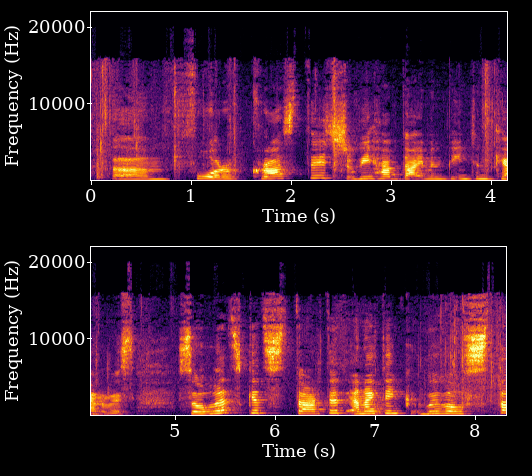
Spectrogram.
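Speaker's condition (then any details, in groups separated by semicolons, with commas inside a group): No condition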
